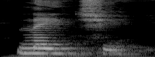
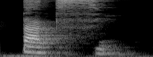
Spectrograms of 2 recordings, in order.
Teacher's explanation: O E tem um som um pouquinho mais fraco do que da vogal I.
